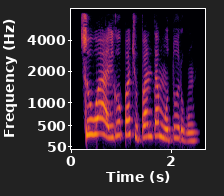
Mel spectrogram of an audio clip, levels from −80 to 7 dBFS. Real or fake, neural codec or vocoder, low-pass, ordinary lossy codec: real; none; 7.2 kHz; MP3, 64 kbps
